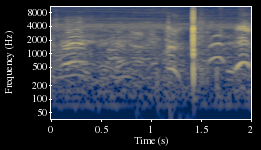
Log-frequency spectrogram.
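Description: A single sharp pop of a pitched baseball striking the catcher's leather mitt about a second and a half in, over scattered crowd chatter.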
